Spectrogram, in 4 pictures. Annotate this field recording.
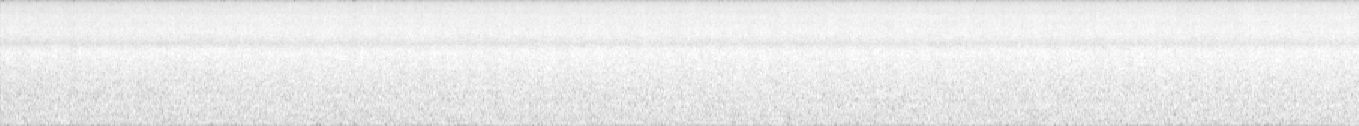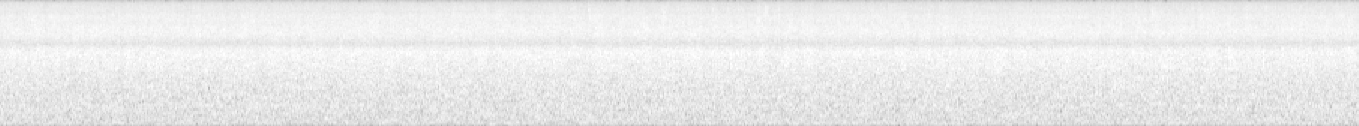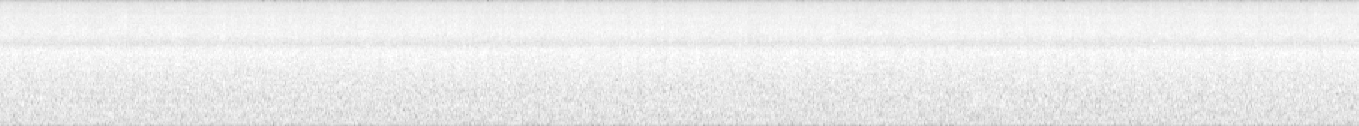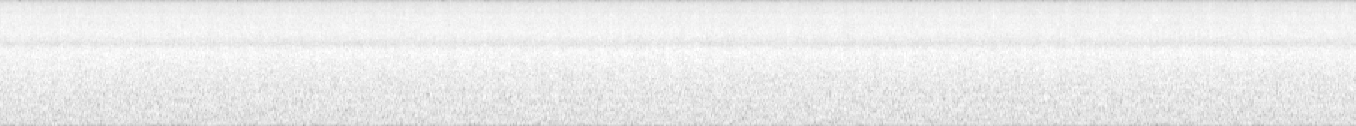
Another recording of a water wheel. This time the wheel is inside the building. soundmap d - social ambiences, water sounds and topographic feld recordings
